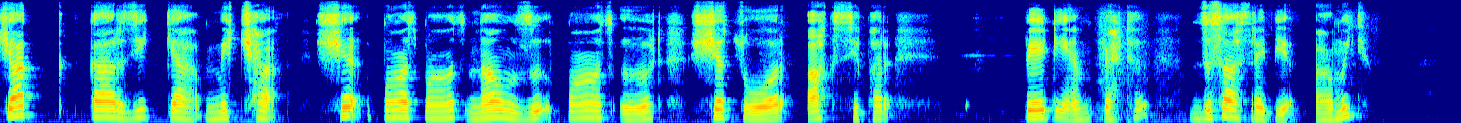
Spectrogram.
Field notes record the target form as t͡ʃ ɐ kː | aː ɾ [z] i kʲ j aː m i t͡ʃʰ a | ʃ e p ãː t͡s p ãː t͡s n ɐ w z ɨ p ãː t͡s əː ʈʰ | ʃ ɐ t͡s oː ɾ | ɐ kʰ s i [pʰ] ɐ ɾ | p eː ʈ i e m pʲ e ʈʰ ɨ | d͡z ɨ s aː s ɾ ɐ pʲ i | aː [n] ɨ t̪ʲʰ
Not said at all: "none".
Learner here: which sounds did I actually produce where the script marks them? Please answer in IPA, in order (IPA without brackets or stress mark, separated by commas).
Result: z, pʰ, m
